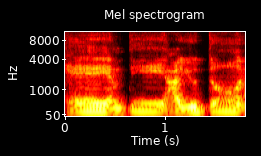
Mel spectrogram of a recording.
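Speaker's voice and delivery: slow, dragged, drawn-out vampire voice. Retelling how Dippin greeted him: imitating Dippin sounding like Nosferatu. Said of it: "you sound like Nosferatu from Dracula".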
